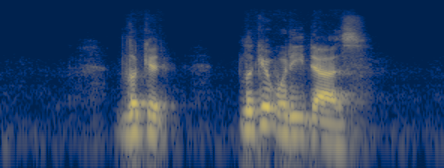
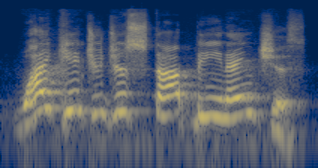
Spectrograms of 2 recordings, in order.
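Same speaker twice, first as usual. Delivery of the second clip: high, loud, impatient demand; a lightly exasperated scold; mock exasperated; 11 semitones higher, 5 dB louder than usual. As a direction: nag at an anxious friend. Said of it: "Tell somebody who's anxious".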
